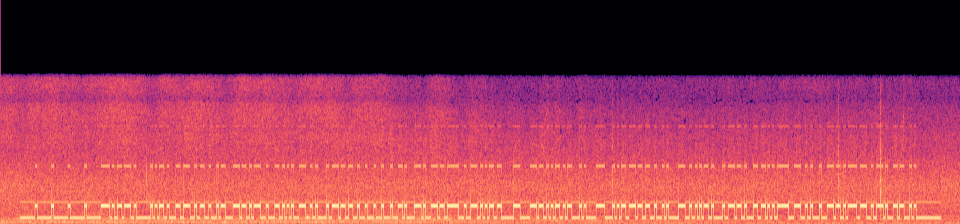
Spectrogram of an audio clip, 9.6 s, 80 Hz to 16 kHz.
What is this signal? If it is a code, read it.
RTTY (45.45 baud, 850 Hz shift), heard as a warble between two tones, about 980 Hz centre, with static crashes and the noise inside a subway train. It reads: SUNPB ZUYNK PQQGH TASVM SBXOS PXNSK URTNQ ENHLX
